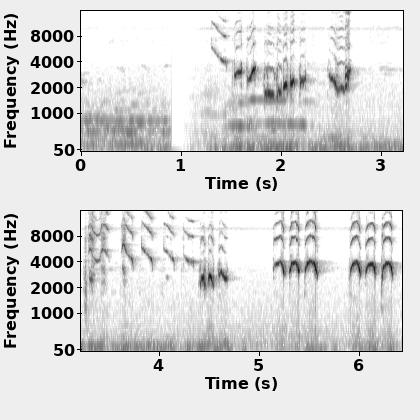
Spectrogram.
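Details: Loud lure song of a greater green leafbird: after a low hum, a busy string of twittering, slurred and buzzy notes ends in repeated triple chirps, with a soft rumbling background.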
